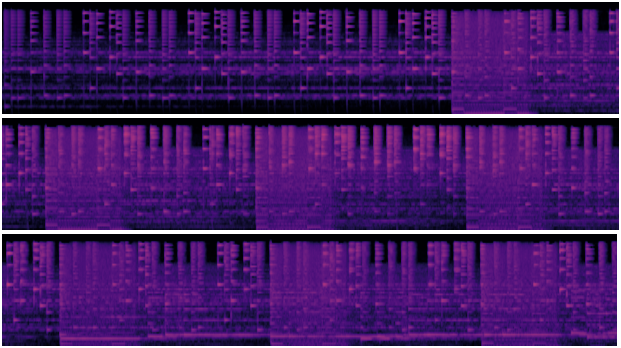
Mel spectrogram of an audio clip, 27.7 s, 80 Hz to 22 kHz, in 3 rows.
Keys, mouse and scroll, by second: 0.3 j, 0.5-0.9 scroll up 14, 1.3 scroll down 12, 1.6-1.9 scroll up 2, 2.1-2.6 scroll up 6, 2.6 scroll down 6, 2.8 scroll up 3, 3.6 scroll down 10, 3.8 j, 4.1 j, 4.5 scroll down 10, 5.1-6.1 scroll up 15, 6.1 j, 6.4 j, 6.6-9.1 scroll down 6, 9.2 j, 9.4 scroll down 3, 9.6 j, 9.6-10.0 scroll up 12, 10.3-10.6 scroll down 10, 11.9 j, 12.0-12.4 scroll down 5, 12.4 scroll up 12, 13.9 j, 14.1 j, 14.7 j, 14.8-15.4 scroll up 4, 15.4-15.8 scroll down 10, 16.1 j, 16.2 scroll up 5, 19.3 scroll down 7, 19.5-20.2 scroll up 5, 20.2 j, 20.6-21.7 scroll up 2, 21.7-22.3 scroll down 1, 22.3 double click, 22.8-23.2 scroll down 7, 23.0-26.1 typing, 23.6 scroll down 3, 25.1 scroll up 6, 25.6 scroll down 4, 26.2-26.9 scroll down 2, 27.2 j.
